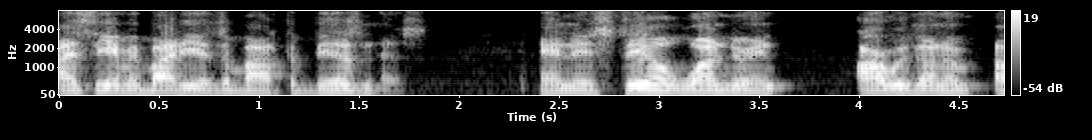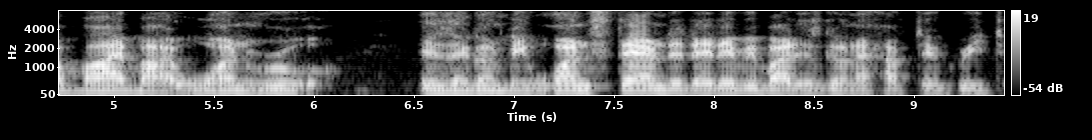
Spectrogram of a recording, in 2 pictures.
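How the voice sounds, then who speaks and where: A man talks at a very fast pace and a fairly high pitch, his tone bright and sharp, his intonation monotone and flat, and his loudness swinging widely. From Milwaukee, Wisconsin. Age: 70s. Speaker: retired school administrator. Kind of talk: panel discussion.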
